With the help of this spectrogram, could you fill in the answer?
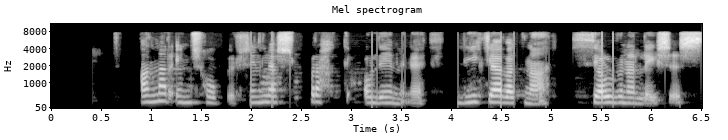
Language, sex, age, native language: Icelandic, other, 13, Icelandic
